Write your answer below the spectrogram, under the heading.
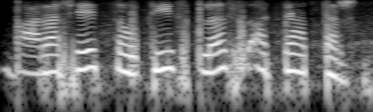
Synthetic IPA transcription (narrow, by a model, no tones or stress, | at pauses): baɾaɕet͡səwt̪iːspləsəʈʰːeɦət̪ːəɾ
